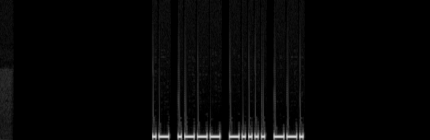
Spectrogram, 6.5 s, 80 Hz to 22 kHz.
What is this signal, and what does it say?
Morse code, heard as a keyed tone, about 25 wpm, 700 Hz. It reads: AJ6G
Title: USA Call Signs - 4 Characters - Repeated 2x - 25wpm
